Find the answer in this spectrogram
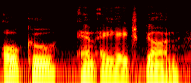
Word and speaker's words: Okanagan: pronounced oku nahh gun.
